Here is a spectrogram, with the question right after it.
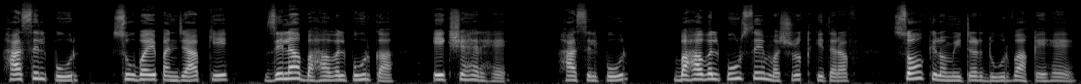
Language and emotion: Urdu, neutral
